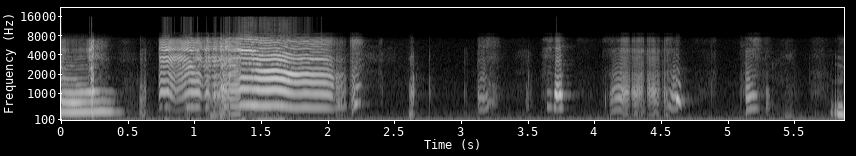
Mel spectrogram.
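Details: Infant: loud, high-pitched wailing cry in long bursts with a wavering pitch, broken by short gasps and whimpers; a typical infant cry.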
